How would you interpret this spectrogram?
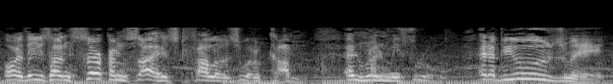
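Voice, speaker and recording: A man's voice: high voice, animated, takes it slowly. A man playing a proud, wounded ancient king, desperate and anguished, in an audio Bible drama. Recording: dull audio with music behind.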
